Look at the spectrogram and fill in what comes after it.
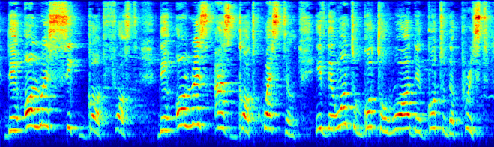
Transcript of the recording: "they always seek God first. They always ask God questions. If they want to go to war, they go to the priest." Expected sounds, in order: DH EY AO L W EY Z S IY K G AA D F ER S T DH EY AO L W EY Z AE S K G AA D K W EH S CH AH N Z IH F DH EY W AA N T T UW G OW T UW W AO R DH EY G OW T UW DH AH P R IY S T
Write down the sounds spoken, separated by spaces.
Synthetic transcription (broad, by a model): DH EY AO L W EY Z S IY K G AA D F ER S T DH EY AO L W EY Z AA S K G AA D K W EH S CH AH N IH F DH EY W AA N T T UW G OW T UW W AO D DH EY G OW T UW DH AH P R IY S T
